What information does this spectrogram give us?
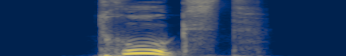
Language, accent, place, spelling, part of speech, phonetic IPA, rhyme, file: German, Germany, Berlin, trugst, verb, [tʁuːkst], -uːkst, De-trugst.ogg
- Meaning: second-person singular preterite of tragen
